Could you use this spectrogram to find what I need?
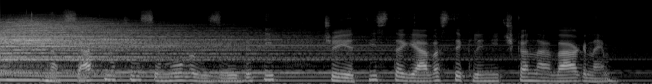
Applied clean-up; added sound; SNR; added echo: none; Gong; -3 dB; none.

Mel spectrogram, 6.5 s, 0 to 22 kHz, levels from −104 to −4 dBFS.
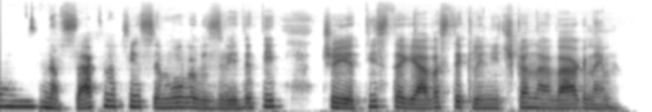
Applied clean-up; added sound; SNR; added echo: neural mask model Resemble Enhance denoiser.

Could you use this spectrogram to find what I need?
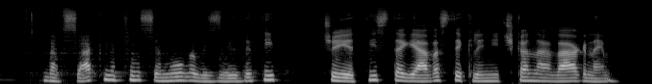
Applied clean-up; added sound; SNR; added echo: neural mask model DeepFilterNet 3.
